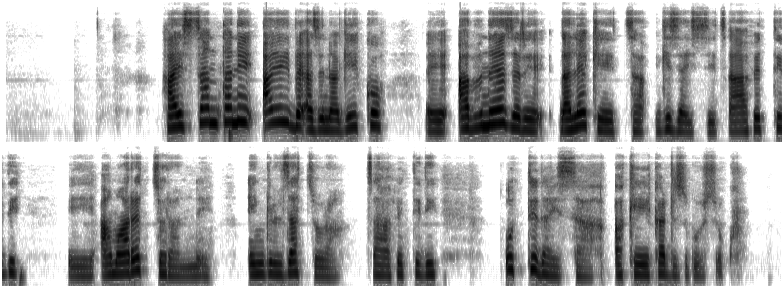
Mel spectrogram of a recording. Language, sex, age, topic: Gamo, female, 25-35, government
